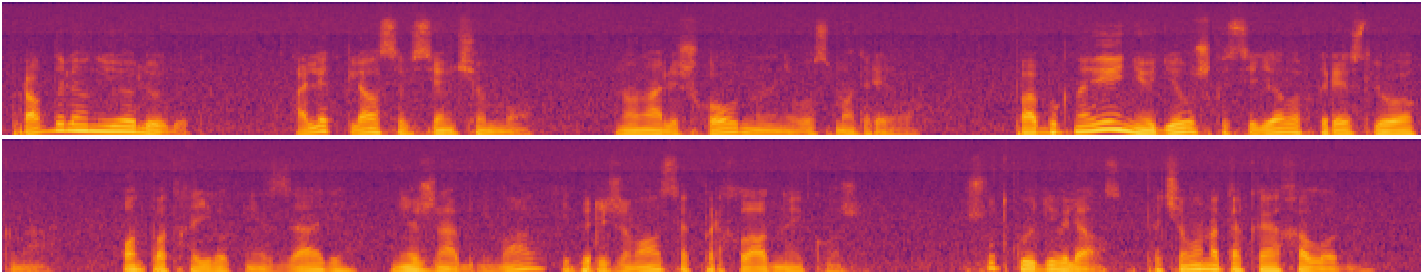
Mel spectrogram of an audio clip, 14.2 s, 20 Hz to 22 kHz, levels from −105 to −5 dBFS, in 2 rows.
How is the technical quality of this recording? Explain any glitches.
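No glitches to report; the only thing audible beneath the speech is room noise about 21 dB down, which belongs to the recording space, not the system.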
